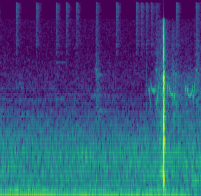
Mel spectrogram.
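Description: A nine iron striking a golf ball cleanly: one sharp click about one and a half seconds in, over a low, steady music bed.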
